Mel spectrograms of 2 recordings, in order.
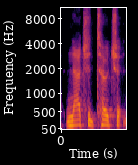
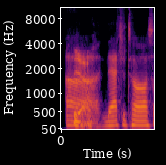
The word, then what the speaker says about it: Natchitoches: Natchitoches. – It's not even close. It's like, very French. – Natchitoches, something like that.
